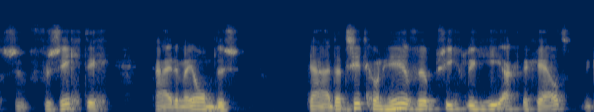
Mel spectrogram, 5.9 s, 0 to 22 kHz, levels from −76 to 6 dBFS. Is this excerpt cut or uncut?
cut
